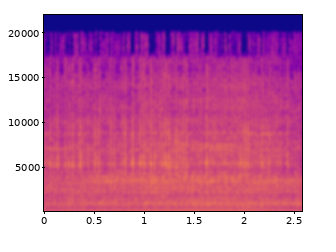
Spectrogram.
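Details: 1978 Yamaha XS650 twin after winter storage, idling with fuel additive added; steady lumpy idle with faint light ticking, owner says there is a little valve noise, suspected not confirmed. Ticking at idle.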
